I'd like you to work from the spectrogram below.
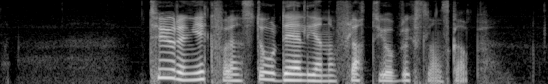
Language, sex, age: Norwegian, female, 25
